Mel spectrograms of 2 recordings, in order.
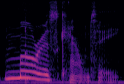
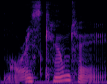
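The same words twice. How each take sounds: First: Much higher, slow Morris County; mock grand naming. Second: Said in the usual way. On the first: Shown as a demonstration. Repeating the county name to himself, now high and slow.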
